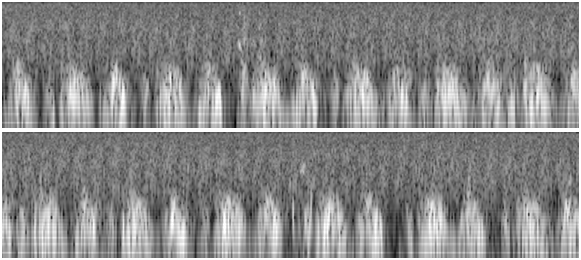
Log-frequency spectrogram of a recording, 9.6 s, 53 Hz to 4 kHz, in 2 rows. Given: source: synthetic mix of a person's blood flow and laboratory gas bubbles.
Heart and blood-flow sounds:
Doppler ultrasound of blood flow; precordium
1.95-2.20 s: bubbles
7.17-7.42 s: bubbles
From the record:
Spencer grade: 1 (occasional bubble signal discernible with the cardiac motion signal, with majority of cardiac periods free of bubbles); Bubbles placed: anywhere in the cardiac cycle

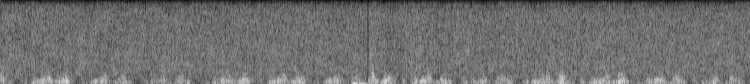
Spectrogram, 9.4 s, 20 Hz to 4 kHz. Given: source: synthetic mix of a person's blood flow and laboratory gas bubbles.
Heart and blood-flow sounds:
Doppler ultrasound of blood flow; precordium
no bubbles
From the record:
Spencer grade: 0 (complete lack of bubble signals)

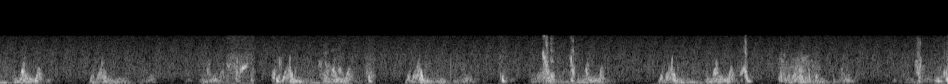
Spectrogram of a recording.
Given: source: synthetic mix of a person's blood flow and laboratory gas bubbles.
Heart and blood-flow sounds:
Doppler ultrasound of blood flow; precordium
2.25-2.56 s: bubbles
2.71-2.83 s: bubbles
3.18-3.34 s: bubbles
3.37-3.46 s: bubbles
3.64-3.75 s: bubbles
4.97-5.09 s: bubbles
5.42-5.77 s: bubbles
7.38-7.54 s: bubbles
7.78-8.21 s: bubbles
9.14-9.29 s: bubbles
9.33-9.48 s: bubbles
From the record:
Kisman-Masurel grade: 222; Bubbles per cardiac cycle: several, 3 to 8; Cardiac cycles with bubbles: 10 to 50%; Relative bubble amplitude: moderate (0.250 to 0.450); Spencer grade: 2 (many but less than half of the cardiac periods contain bubble signals, singularly or in groups); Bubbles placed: anywhere in the cardiac cycle

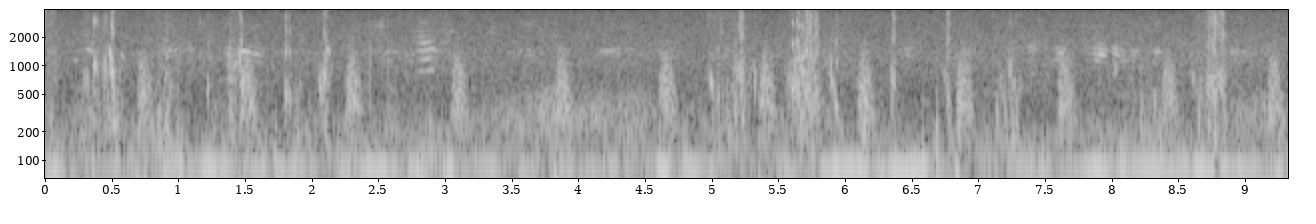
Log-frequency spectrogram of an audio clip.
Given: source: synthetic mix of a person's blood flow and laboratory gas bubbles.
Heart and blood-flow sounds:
Doppler ultrasound of blood flow; subclavian vein
0.00-0.09 s: bubbles
0.25-0.60 s: bubbles
0.76-1.00 s: bubbles
1.19-1.25 s: bubbles
1.33-1.50 s: bubbles
1.77-1.94 s: bubbles
2.01-2.16 s: bubbles
2.25-2.33 s: bubbles
4.94-5.35 s: bubbles
5.52-6.00 s: bubbles
6.32-6.40 s: bubbles
6.71-6.88 s: bubbles
7.09-7.32 s: bubbles
7.99-8.04 s: bubbles
8.11-8.38 s: bubbles
8.58-8.87 s: bubbles
From the record:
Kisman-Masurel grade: 232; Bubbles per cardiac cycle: several, 3 to 8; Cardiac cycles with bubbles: 50 to 99%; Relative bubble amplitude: moderate (0.250 to 0.450); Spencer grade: 3 (all of the cardiac periods contain showers or single bubble signals, but not dominating or overriding the cardiac motion signals); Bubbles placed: anywhere in the cardiac cycle

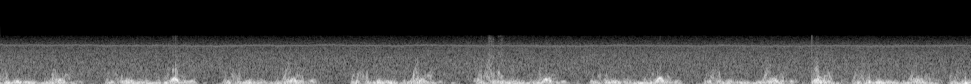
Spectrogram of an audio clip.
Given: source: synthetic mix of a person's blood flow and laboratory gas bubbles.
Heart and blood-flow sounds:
Doppler ultrasound of blood flow; precordium
4.65-5.20 s: bubbles
From the record:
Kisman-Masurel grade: 211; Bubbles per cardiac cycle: several, 3 to 8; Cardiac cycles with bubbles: 1 to 10%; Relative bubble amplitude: barely perceptible (0.100 to 0.250); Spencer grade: 1 (occasional bubble signal discernible with the cardiac motion signal, with majority of cardiac periods free of bubbles); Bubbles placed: only in the low amplitude regions of the cardiac cycle

